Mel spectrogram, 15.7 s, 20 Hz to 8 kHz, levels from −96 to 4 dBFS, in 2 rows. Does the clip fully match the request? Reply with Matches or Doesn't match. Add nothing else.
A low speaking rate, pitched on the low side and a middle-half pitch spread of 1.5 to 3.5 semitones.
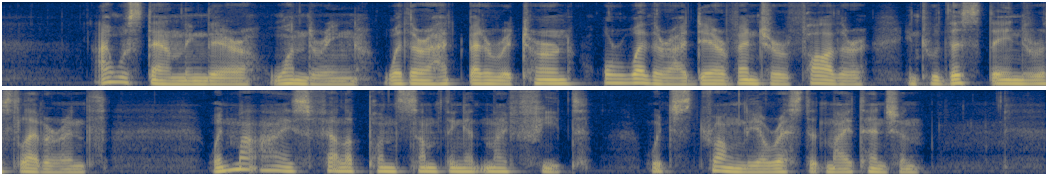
Matches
